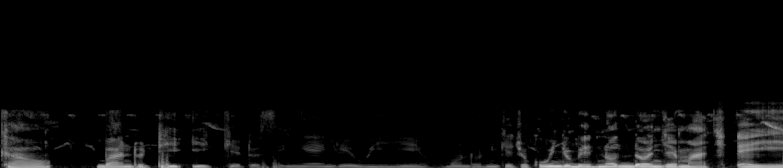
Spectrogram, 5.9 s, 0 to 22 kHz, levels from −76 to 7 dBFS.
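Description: From 2.12 to 4.83 s there's automatic gain rising: the input drops by about 24 dB as the talker shifts, so the AGC slowly winds its gain up by about 6 dB. You hear the voice and the room noise swell together.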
